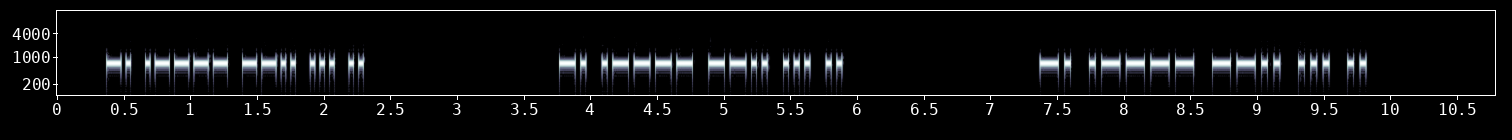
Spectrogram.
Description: Morse code, heard as a keyed tone, about 29 wpm, 700 Hz. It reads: N1ZSI N1ZSI N1ZSI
